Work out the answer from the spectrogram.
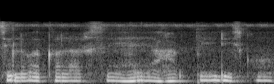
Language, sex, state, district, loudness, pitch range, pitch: Hindi, female, Bihar, Vaishali, -16 LUFS, 165-180 Hz, 170 Hz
